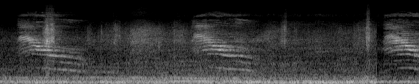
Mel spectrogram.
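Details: Three brief falling meows from a cat, one at the start, one near the middle and one at the end, set against a steady low droning background.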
